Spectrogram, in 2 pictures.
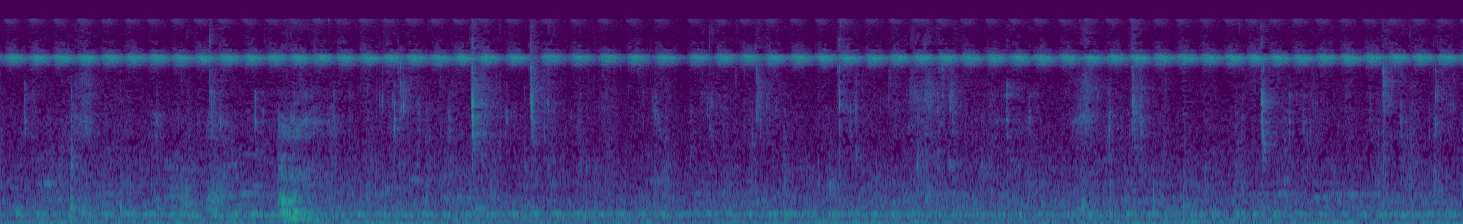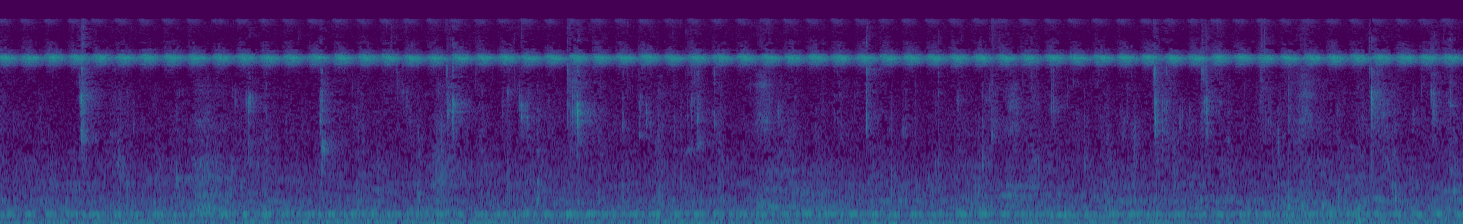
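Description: A cricket chirping steadily, a high trill pulsing about twice a second, over a low steady hum. Faint wet clicks and smacks come from eating rice and gravy by hand and chewing.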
